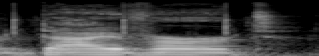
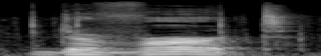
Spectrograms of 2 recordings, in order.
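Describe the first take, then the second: First: "divert" with a long first vowel, dye-VURT; first syllable of "divert" like "die". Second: "divert" with a short first vowel, dih-VURT; first syllable of "divert" like "dih". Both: Shown as a demonstration. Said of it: "however you pronounce it".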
